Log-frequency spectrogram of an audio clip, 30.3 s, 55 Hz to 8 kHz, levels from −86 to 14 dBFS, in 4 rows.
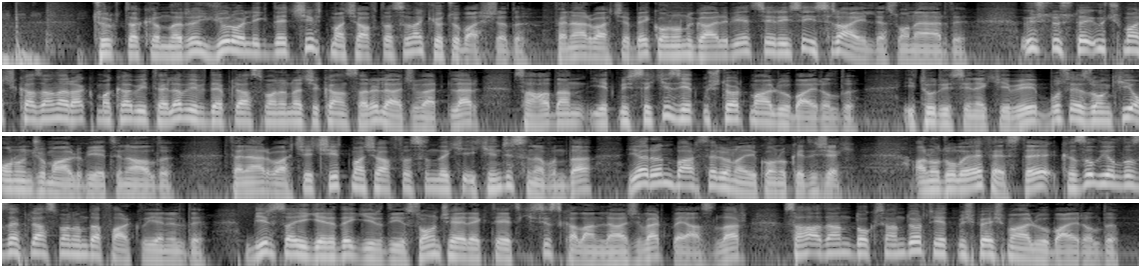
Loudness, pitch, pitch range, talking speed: -14 LUFS, 125 Hz, 100-155 Hz, 135 wpm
